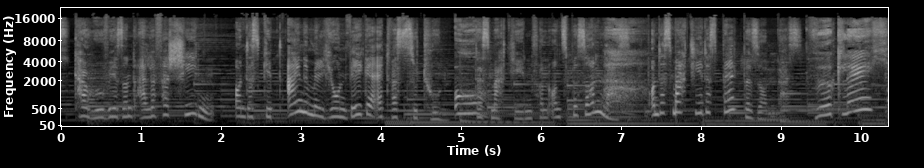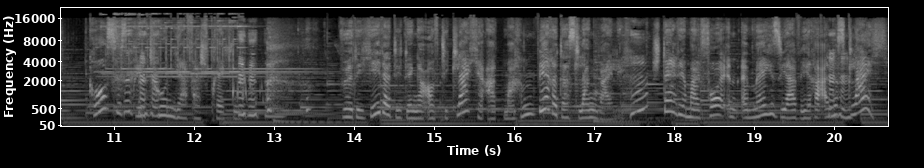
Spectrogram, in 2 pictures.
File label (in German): Synchron Launebaum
